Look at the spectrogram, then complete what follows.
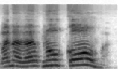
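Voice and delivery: high, emphatic comic outcry; loud mock warning. Teacher warning a would-be swimmer off ceviche, loud mock alarm. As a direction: shout it like an urgent don't-do-it.

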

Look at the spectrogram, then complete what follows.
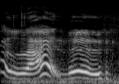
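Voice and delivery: numb mouth, drugged and slurry; after wisdom teeth. Real, not acted. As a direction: talk through a numb, swollen mouth.

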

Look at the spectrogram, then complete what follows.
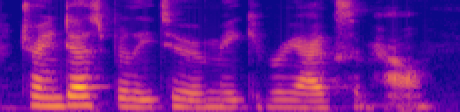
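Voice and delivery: ordinary delivery

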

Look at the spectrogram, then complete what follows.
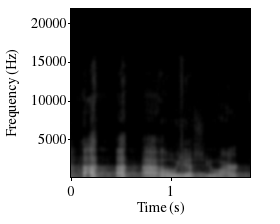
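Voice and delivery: laughing it off, amused; laughing quote. Retold or imitated. Best friend laughing off his cancelling, amused. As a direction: laugh away the fear.

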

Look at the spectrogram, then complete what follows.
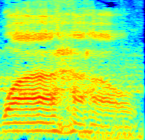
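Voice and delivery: loud startled wow; surprised shout. Real, not acted. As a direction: shout in shock at a headshot. Shouted reaction to headshot.

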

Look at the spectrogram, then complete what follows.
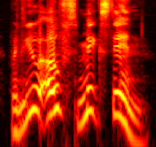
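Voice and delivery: loud, high retort; angry snap. A narrator's reading. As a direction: snap at the meddling men. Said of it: "Judy snapped".

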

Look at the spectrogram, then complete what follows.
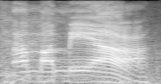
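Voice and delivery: high, drawn-out shout of "Mamma mia"; stretched, high-pitched mock outburst; mock Italian exclamation. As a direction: belt it out like a cartoon Italian.

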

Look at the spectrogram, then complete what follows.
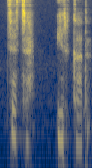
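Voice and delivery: soft, quick dismissive muttering; muttered to herself. Acted. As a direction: brush the idea away under her breath. (தனக்குள் முணுமுணுப்பு)

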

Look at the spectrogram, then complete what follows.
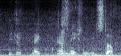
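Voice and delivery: fast whispered afterthought; whispering. Real, not acted. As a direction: rush it in a whisper.

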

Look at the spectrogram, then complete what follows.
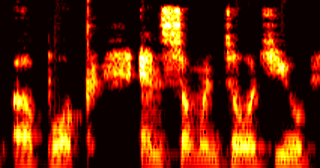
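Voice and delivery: normal talking voice

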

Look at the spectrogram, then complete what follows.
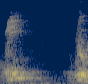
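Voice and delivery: ई and उ with a throaty ain onset; throaty ain vowels. Shown as a demonstration. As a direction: voice ई, उ from mid throat. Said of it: "और आइन की आवाज़ आएगी". (आइन वाली ई, उ)

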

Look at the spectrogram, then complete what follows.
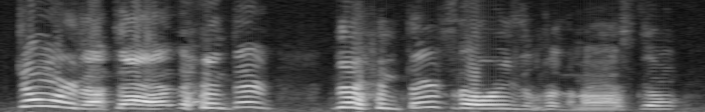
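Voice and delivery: loud, nervous, stumbling cover-up; flustered denial. Acted. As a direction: blurt it out too loudly, hiding something. Flustered cover-up about the mask.

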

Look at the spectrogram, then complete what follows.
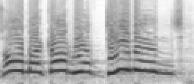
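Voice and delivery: high, loud imitated scream; wife's scream. Retelling wife's reaction to the recorder, mock panicked scream. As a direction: cry it out high and loud, stretching the end. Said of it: "My wife screamed and goes".

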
